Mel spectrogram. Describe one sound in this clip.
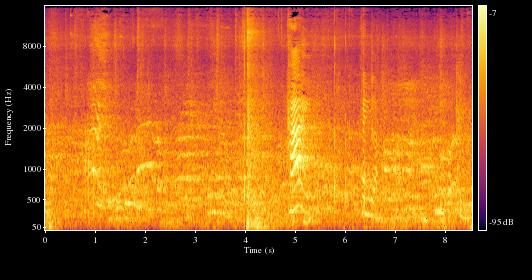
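Young women and a young man chatter and laugh close by.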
